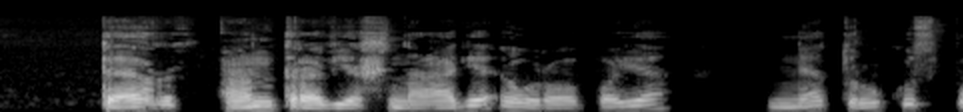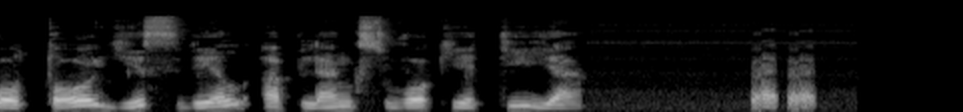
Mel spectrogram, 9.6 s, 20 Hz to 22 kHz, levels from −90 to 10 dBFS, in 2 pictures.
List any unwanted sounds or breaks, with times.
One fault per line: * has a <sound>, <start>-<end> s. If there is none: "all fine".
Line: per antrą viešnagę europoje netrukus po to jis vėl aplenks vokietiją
* has a laugh, 8.6-8.9 s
